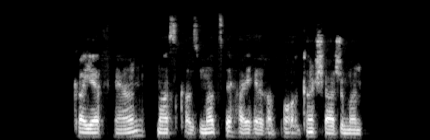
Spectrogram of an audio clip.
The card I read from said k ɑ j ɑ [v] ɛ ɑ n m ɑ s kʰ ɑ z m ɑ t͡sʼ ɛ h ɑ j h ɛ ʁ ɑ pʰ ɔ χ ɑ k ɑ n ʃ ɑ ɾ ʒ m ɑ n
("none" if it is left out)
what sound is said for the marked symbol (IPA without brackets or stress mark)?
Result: f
